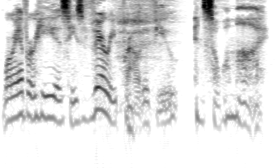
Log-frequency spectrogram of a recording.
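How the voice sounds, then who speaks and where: Game drama role: caring older aunt, widowed, raspy-edged voice, earnest, motherly, firm when needed. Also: fairly low pitch, moderate pace, exaggerated voice. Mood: reassuring. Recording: music behind.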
